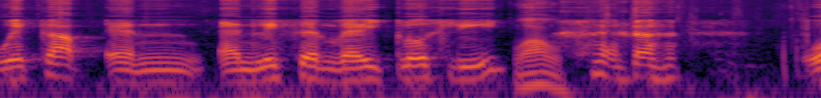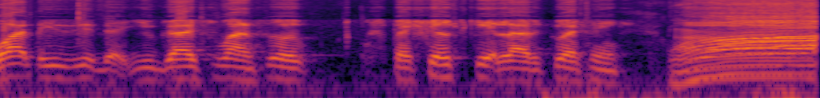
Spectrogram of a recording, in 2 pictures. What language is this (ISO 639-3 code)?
msa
